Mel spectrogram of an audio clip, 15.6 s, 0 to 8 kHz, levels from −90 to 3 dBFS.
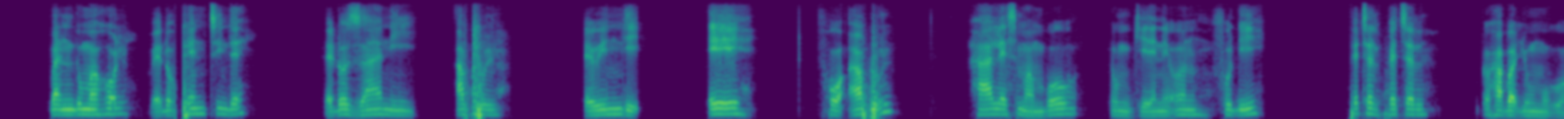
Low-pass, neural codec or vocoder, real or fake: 7.2 kHz; codec, 16 kHz, 0.8 kbps, ZipCodec; fake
